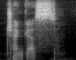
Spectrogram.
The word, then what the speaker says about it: Genghis: Technically, Genghis or Genghis are both correct, but in terms of what it would sound like from a Mongolian at that time, it would be probably more correct to say Genghis. – Genghis. – Yeah. – Genghis or Cheng? – In my head, I had the pronunciation of the game Jenga. – Yes. That's exactly Genghis what Khan. I was thinking. It was like Jenga.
